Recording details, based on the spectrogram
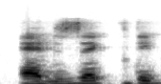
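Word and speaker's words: adjective: এটার প্রোনাউন্সিয়েশনটা অ্যাডজেক্টিভ না, এটার প্রোনাউন্সিয়েশনটা হচ্ছে অ্যাডজেক্টিভ। এটা ডি যেটা আছে এটা সাইলেন্ট।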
